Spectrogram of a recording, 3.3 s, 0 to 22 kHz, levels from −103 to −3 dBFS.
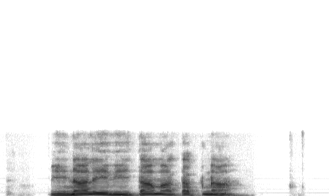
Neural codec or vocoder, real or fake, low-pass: codec, 16 kHz, 16 kbps, FunCodec, trained on Chinese and English, 50 frames a second; fake; 7.2 kHz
